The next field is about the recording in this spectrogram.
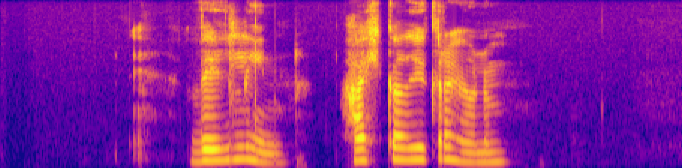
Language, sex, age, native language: Icelandic, female, 20-29, Icelandic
